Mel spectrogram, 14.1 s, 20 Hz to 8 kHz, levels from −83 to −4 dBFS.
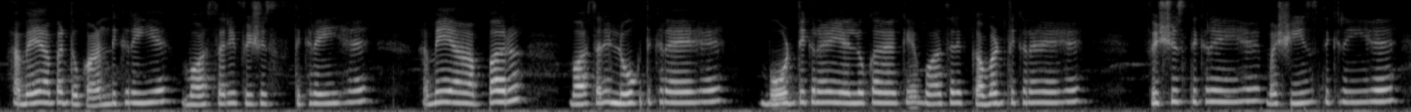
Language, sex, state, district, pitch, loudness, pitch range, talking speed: Hindi, female, Uttar Pradesh, Etah, 280 Hz, -32 LUFS, 260-295 Hz, 185 wpm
